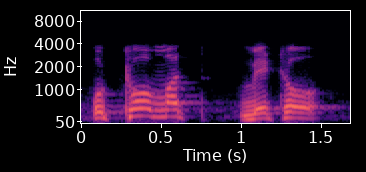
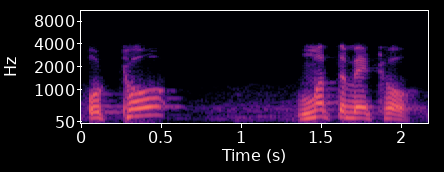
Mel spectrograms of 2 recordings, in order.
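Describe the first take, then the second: First: उठो मत run together, pause, slow बैठो; pause after मत. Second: उठो raised, pause, then मत बैठो falling; pause after उठो. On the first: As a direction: join उठो to मत, break before बैठो. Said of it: "यानी कि उठो नहीं". (उठो मत पर ठहर कर, फिर बैठो) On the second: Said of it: "पर ना ठहरा जाए". (उठो पर ठहर कर, फिर मत बैठो) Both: Shown as a demonstration.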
